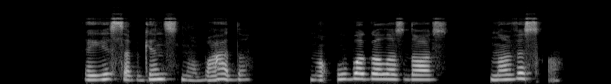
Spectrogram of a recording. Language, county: Lithuanian, Kaunas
